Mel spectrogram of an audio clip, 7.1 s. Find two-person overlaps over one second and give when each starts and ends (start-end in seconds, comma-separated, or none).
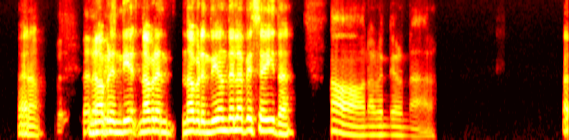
none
